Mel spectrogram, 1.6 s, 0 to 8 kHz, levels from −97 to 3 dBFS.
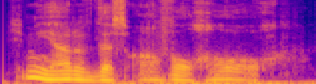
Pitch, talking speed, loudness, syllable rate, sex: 110 Hz, 265 wpm, -16 LUFS, 6.0 syllables/s, male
